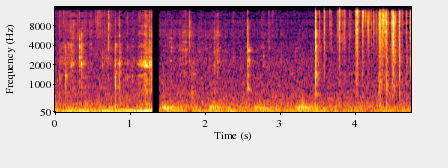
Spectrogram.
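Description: A metal utility-knife blade shaves a hand-held solid dark red bar of soap with a white core, peeling off layers. Soft, quiet scraping with a brief gap of silence gives way to a denser run of bright, crisp crackles and clicks as the layers peel away.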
